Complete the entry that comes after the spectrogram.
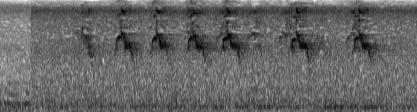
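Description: A bird calling a quick series of about eight sharp, falling chirps, over a steady hiss of rain.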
